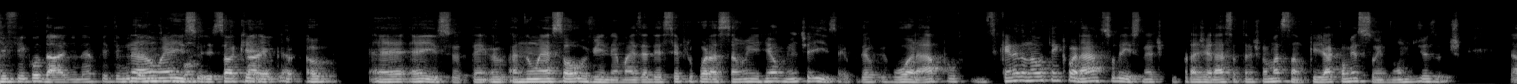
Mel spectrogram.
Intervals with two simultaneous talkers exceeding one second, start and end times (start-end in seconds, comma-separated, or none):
1.2-3.0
